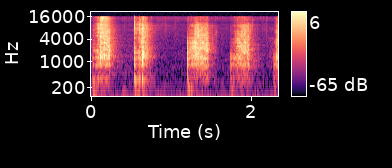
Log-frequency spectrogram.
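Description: Wet fermented cow manure slurry being stirred in a drum: four short scraping strokes, about two a second.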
